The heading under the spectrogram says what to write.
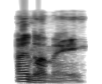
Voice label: "anomy", British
